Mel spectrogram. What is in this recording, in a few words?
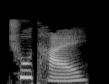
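"出台", Mandarin Chinese; chinese flashcards; hsk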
